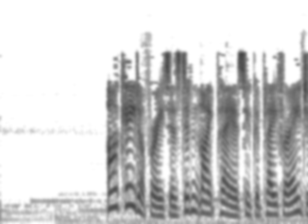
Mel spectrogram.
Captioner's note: british female voice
